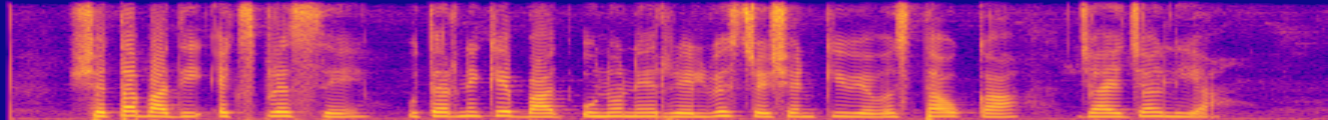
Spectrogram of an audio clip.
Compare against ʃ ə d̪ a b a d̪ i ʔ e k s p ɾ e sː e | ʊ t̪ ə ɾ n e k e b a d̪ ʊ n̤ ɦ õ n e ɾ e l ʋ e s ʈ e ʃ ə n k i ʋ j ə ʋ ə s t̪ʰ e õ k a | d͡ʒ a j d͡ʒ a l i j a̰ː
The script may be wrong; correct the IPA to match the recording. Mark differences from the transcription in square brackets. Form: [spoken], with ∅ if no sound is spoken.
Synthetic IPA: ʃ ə [t̪] a b a d̪ i ʔ e k s p ɾ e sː e | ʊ t̪ ə ɾ n e k e b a d̪ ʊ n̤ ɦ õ n e ɾ e l ʋ e s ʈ e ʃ ə n k i ʋ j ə ʋ ə s t̪ʰ [a] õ k a | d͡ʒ a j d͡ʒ a l i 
